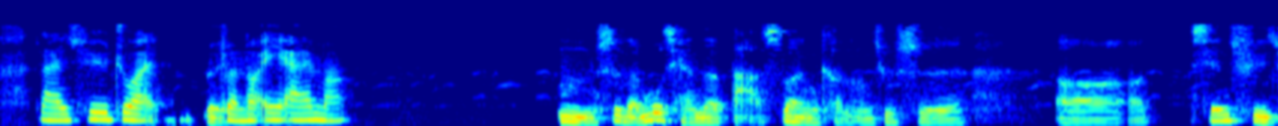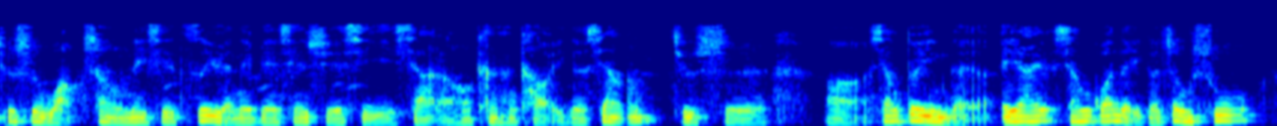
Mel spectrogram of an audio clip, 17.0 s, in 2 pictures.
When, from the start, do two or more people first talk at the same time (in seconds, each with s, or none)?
none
